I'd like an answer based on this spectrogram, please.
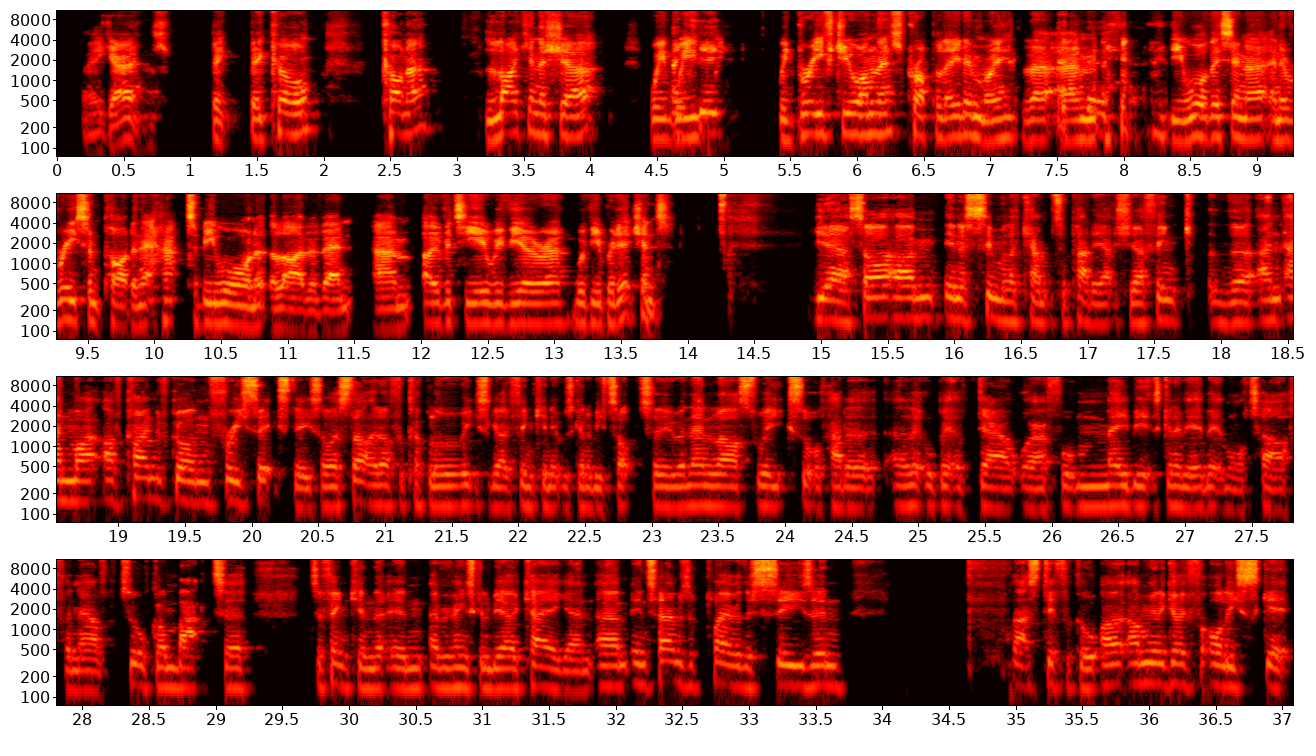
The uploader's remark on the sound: host the Pink Un Live online event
